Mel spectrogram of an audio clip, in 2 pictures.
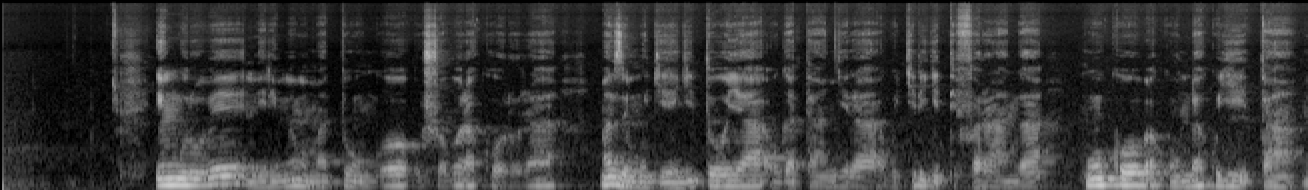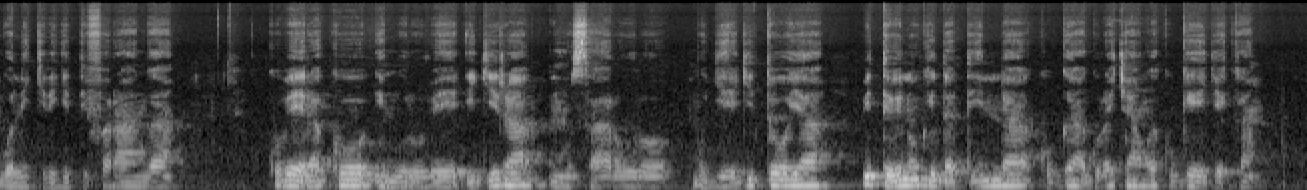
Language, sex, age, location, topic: Kinyarwanda, female, 18-24, Huye, agriculture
